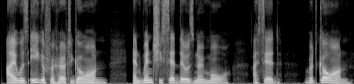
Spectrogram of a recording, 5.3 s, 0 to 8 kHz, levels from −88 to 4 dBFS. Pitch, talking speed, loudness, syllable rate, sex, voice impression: 170 Hz, 235 wpm, -19 LUFS, 5.6 syllables/s, female, feminine, adult-like, tensed, slightly powerful, clear, slightly halting, intellectual, calm, friendly, lively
